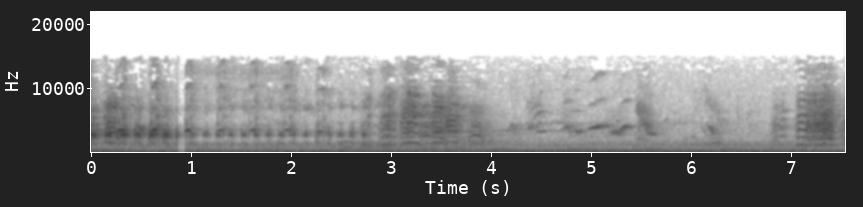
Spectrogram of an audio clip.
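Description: A Double-collared Seedeater sings a quick run of high, bright twittering notes with sharp chips and trills, over a steady low background hum.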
